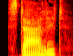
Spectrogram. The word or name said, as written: starlet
